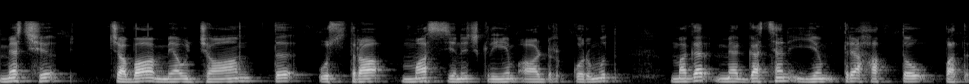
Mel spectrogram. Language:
Kashmiri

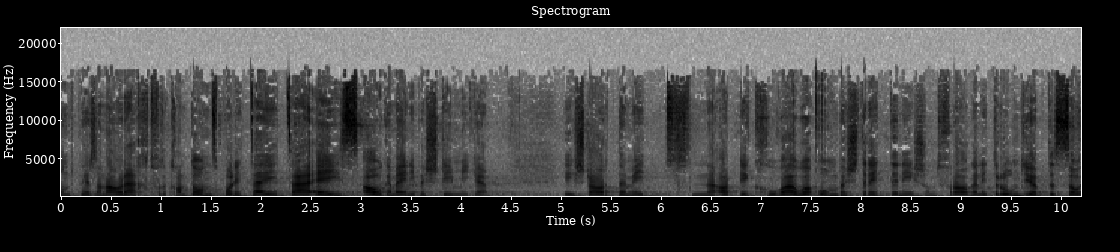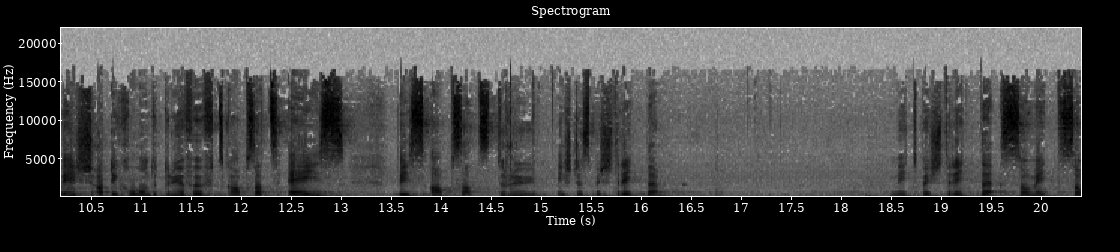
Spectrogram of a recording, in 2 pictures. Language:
Swiss German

